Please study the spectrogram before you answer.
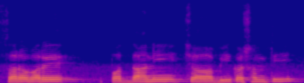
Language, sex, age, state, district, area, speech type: Sanskrit, male, 18-30, West Bengal, Murshidabad, rural, spontaneous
